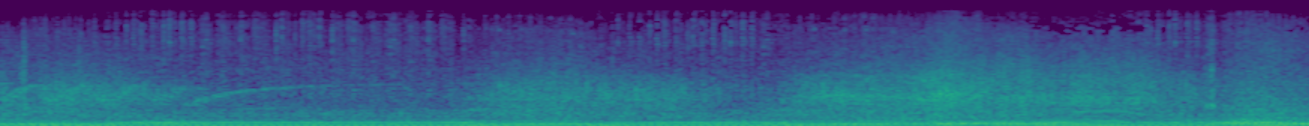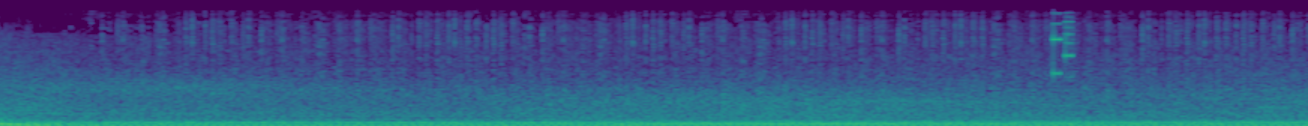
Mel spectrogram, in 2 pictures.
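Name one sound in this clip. An engine rumbles steadily as an off-road buggy drives.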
